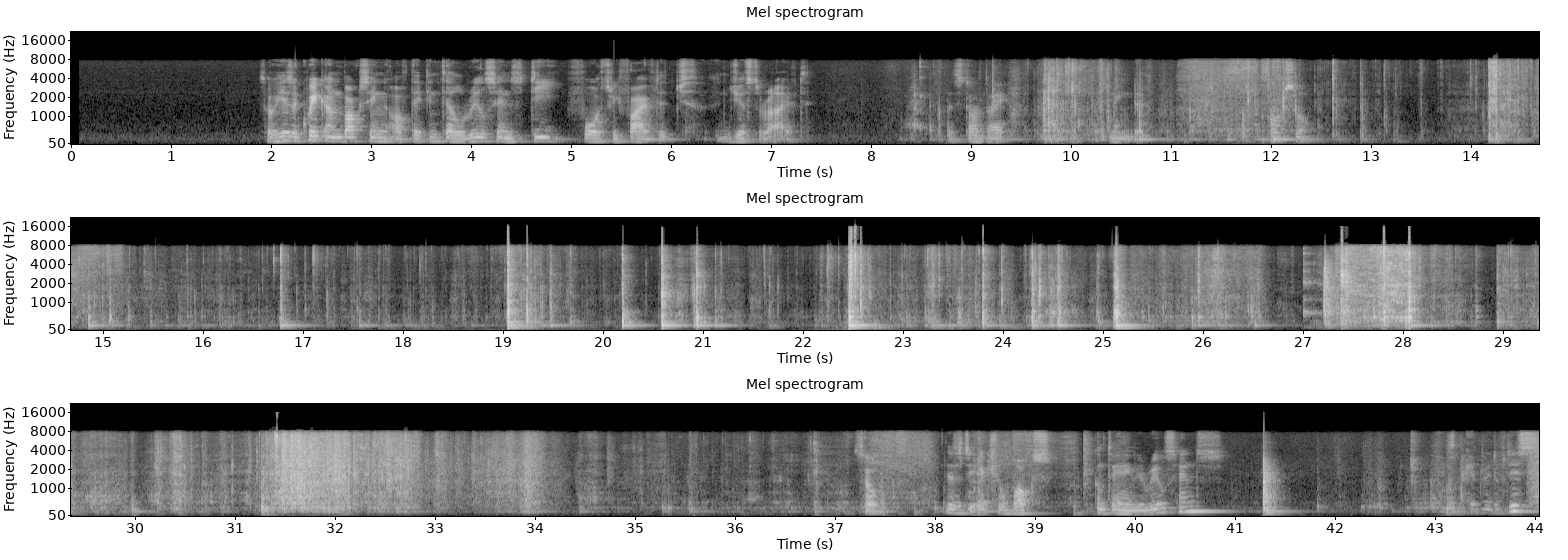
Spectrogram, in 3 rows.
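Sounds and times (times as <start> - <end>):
tape tearing: 9.0 - 39.0, 43.7 - 44.0
cardboard flaps knocking and scraping: 9.2 - 13.2, 14.2 - 36.0
knife slitting packing tape: 14.0 - 26.6, 27.2 - 34.3.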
